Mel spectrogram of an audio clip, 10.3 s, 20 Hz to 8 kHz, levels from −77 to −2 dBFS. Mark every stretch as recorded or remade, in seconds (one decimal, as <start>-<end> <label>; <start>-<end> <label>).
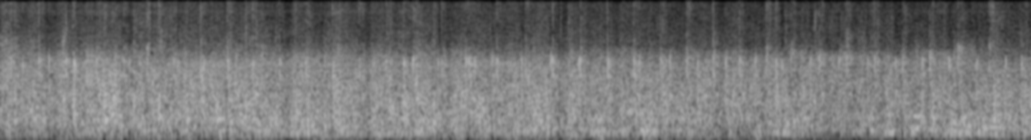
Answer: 0.0-5.1 remade; 5.1-7.8 recorded; 7.8-10.3 remade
